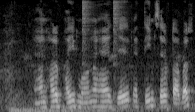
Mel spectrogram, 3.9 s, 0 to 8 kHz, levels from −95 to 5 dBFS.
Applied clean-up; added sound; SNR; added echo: none; Hi-hat + Boom; 15 dB; none.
